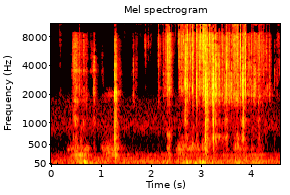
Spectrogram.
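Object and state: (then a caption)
Bar soap being scored. A solid cream-coloured bar of soap, held in the hand, is scored in a crosshatch pattern with a small metal blade, and flakes crumble off. Dry, bright scraping and crisp crackling come in quick bursts, with sharp clicks at about 1.3 s and at the end.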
